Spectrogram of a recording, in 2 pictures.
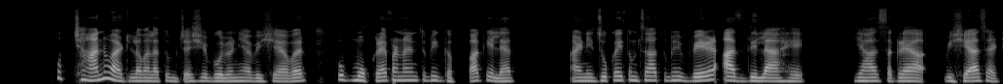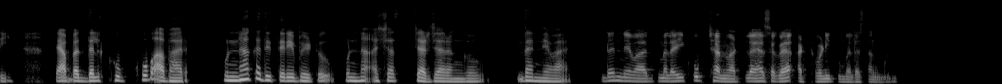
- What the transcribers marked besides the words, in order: sniff
- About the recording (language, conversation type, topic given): Marathi, podcast, फॅशनसाठी तुम्हाला प्रेरणा कुठून मिळते?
